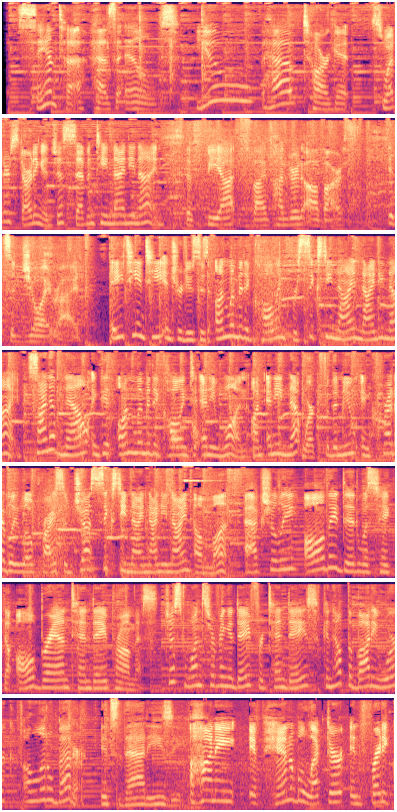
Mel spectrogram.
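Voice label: female, late 20s mid 30s, contemporary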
